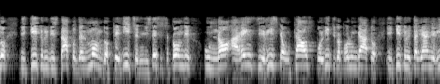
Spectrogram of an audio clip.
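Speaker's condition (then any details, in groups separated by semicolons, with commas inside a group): No condition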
